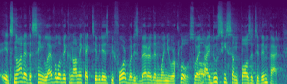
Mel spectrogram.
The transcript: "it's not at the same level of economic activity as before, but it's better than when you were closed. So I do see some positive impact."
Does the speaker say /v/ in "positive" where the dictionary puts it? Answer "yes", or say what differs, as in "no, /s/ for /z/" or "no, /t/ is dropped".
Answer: yes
